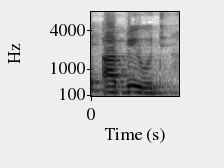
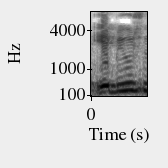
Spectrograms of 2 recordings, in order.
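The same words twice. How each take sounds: First: अब्यूज with a short 'uh' start, the right way; correct pronunciation. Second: एब्यूज with a full 'ay' start, the wrong way; wrong pronunciation. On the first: Teacher giving students the correct अब्यूज, 'uh' start. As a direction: say अब्यूज as 'uh-byooz'. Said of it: "ए के जगह पे अ होगा". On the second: Teacher showing students the wrong एब्यूज, 'ay' start. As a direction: say एब्यूज as 'ay-byooz' to show the mistake. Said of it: "यहाँ पे एब्यूज नहीं". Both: Shown as a demonstration.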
